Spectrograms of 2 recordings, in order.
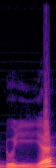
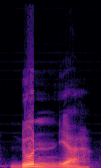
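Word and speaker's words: دنيا: istilah izhar mutlak maka bukan lagi duah Tapi bacanya Dunya Dunya bimashiha w'alnaaha Shi n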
